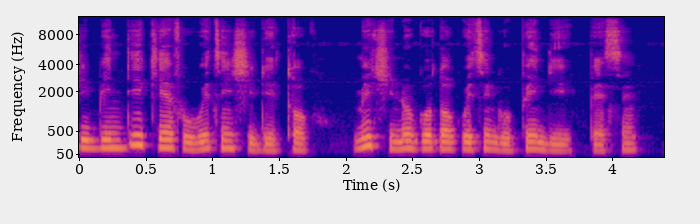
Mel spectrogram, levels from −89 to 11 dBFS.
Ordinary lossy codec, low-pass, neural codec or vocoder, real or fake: none; none; none; real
